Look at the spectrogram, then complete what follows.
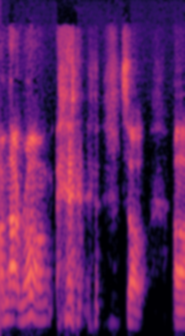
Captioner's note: laughs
